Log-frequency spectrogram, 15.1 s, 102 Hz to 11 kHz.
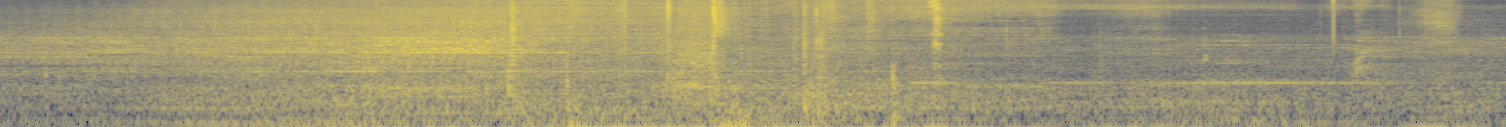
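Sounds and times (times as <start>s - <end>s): diesel engine idling: 0.0s - 15.0s
knocks and rattles in cab: 5.1s - 10.0s.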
